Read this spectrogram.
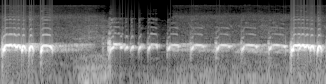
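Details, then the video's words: Local zebra dove in full song, used as a lure to prompt other doves to sing; fast run of short, hooting cooing notes at one steady pitch, broken by a brief pause before the series resumes. "Perkutut Lokal Gacor Suara Paling Ampuh Untuk Pancingan Burung Perkutut Agar Bunyi"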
